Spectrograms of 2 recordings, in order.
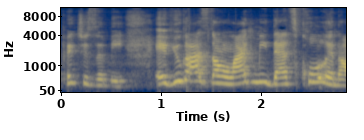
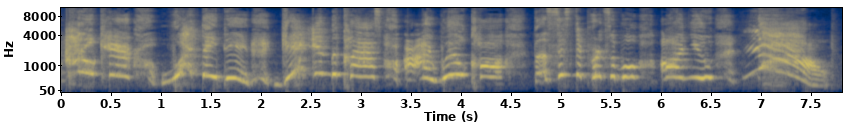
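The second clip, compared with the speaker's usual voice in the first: mock teacher scream, much higher, laughing through it; 13 semitones higher than usual. Teacher screaming at her to get in class, mock scream. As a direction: scream the threat like a furious teacher. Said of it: "this man starts screaming at me more".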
